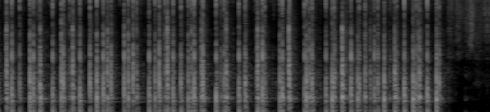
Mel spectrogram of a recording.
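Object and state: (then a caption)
Cardboard box. Fingertips and nails tap quickly and hard on a hollow white cardboard box with black lettering, held in both hands. The result is a dense run of short, dull, low thuds with a papery knock and no ring, stopping just before the end.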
